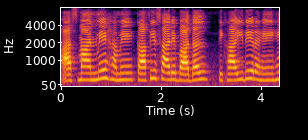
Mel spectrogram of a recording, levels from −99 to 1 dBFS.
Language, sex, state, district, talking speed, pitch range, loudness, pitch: Hindi, female, Madhya Pradesh, Bhopal, 135 wpm, 240-275 Hz, -13 LUFS, 255 Hz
